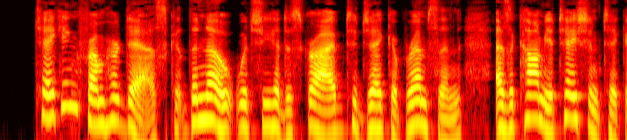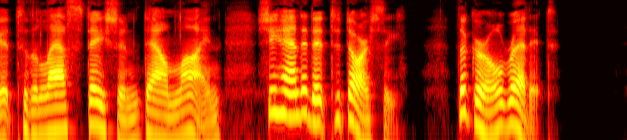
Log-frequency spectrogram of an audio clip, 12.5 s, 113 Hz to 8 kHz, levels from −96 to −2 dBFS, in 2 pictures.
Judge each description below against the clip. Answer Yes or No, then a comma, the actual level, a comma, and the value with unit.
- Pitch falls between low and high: Yes, medium, 165 Hz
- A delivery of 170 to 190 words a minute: No, average, 155 wpm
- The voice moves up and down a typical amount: No, wide, 6.7 semitones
